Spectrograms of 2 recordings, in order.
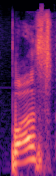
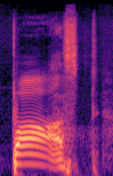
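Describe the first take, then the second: First: The vowel is a short 'uh' sound. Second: The vowel is a long 'ah' sound. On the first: The speaker calls it wrong. "पस्ट नहीं" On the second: The speaker calls it right. "यहां पे क्या sound आ रहा है? आ।"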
